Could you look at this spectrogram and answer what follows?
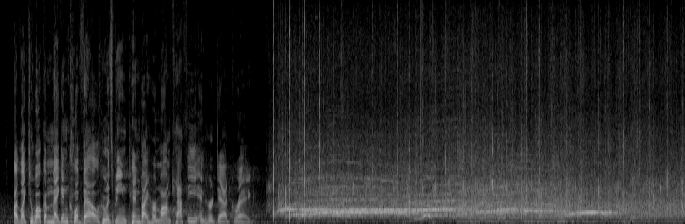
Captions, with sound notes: I'd like to welcome Megan Clavell, who is being pinned by her mom, Kathy, and her dad, Greg. (audience cheers) (audience applauds)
